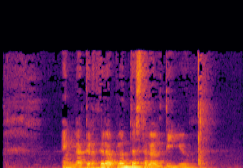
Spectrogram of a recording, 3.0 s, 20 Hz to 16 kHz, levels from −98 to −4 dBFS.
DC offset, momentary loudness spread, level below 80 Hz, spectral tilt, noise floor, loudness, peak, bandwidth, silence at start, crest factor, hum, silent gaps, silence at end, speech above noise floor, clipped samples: under 0.1%; 15 LU; -48 dBFS; -6 dB/octave; -48 dBFS; -19 LUFS; -4 dBFS; 11.5 kHz; 0.2 s; 16 dB; none; none; 0.45 s; 31 dB; under 0.1%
